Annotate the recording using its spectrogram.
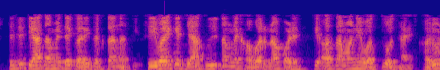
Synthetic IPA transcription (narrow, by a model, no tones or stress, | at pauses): d͡ʒet̪it̪jãt̪əmet̪ekəɾiʃəkt̪anət̪ʰisiʋajked͡ʒjãsud̪ʱit̪əmnekʰəbəɾnəpəɽekeʔəsamanjəʋəst̪uot͡ʃʰa̰jt͡ʃkʰəɾũ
